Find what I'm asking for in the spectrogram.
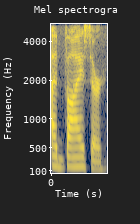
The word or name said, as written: advisor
